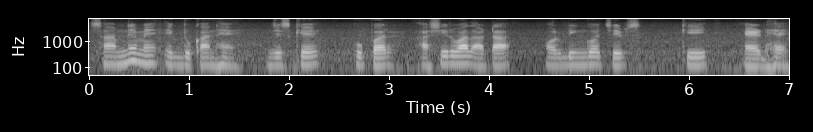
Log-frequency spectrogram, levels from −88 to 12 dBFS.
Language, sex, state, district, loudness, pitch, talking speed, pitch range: Hindi, male, Arunachal Pradesh, Lower Dibang Valley, -20 LUFS, 125 Hz, 130 wpm, 120-130 Hz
